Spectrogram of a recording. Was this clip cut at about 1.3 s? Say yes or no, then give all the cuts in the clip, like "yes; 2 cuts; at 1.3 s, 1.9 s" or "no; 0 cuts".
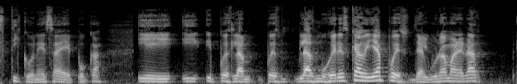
yes; 1 cut; at 1.3 s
